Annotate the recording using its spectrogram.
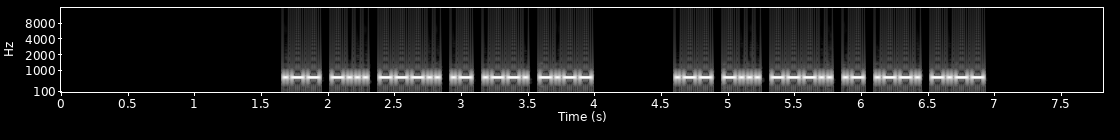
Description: Morse code, heard as a keyed tone, about 40 wpm, 700 Hz. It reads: WB8APY WB8APY
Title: USA Call Signs - 6 Characters - Repeated 2x - 40wpm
